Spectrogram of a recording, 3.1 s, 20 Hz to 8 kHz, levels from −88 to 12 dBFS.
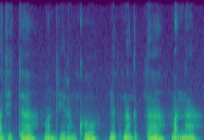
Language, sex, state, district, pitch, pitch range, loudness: Garo, male, Meghalaya, South Garo Hills, 105 Hz, 95-135 Hz, -17 LUFS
